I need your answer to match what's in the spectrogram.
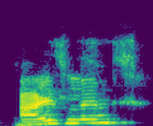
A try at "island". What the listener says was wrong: we don't pronounce the ass here that's the only word we say island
